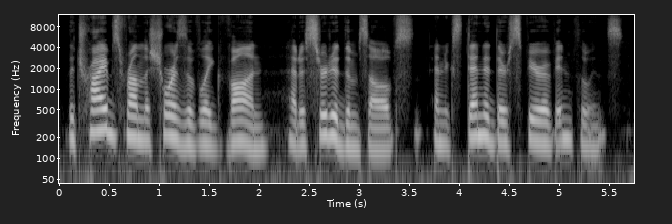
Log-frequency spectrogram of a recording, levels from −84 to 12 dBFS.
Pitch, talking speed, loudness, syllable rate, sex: 175 Hz, 175 wpm, -19 LUFS, 5.5 syllables/s, female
